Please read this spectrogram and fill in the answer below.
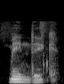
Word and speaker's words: myndig: So if you want to listen to the word, that how it is pronounced, you can also click here. Yeah, Mindig.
